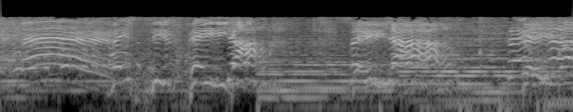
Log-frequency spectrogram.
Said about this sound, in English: I ask it and I pray in the name of Jesus. And everybody shouted, Amen.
